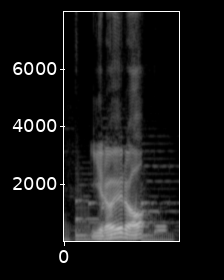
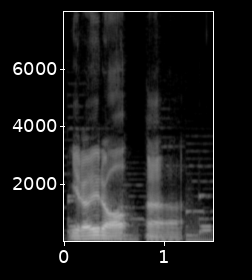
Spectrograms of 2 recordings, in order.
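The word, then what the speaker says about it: いろいろ: Iroiro should be unaccented.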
